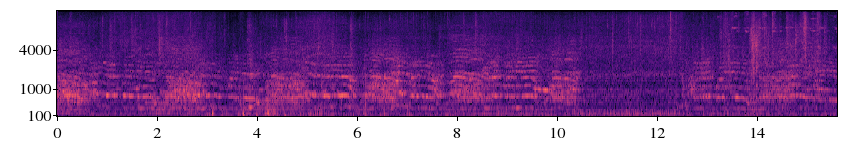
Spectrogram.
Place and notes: Khirki, New Delhi, Delhi, India - Political rally in Khirki village
Something to do with local elections or something like that...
